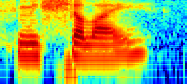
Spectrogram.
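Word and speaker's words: Michel'le: My name is Michelle. – And how do you spell that, please? – That is M-I-C-H-E-L apostrophe L-E.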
